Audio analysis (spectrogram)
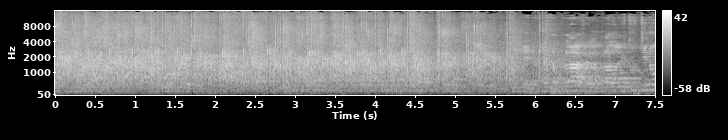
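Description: Loud, sustained applause fills the room at an 80th birthday lunch for Giuseppe Mastropasqua with Cus Pro Patria Milano, many hands clapping close and dense for about six seconds before fading, with voices rising as it ends.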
